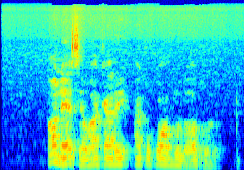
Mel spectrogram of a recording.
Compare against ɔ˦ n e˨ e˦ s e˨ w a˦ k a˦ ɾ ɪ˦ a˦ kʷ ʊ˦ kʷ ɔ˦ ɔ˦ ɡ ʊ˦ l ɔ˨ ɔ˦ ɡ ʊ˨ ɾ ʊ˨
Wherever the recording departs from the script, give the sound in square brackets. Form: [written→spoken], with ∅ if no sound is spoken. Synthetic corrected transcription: ɔ˦ n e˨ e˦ s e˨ w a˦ k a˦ ɾ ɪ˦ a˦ kʷ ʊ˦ kʷ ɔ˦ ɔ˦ [ɡ→b] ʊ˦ l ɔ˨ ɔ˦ ɡ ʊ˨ ɾ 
